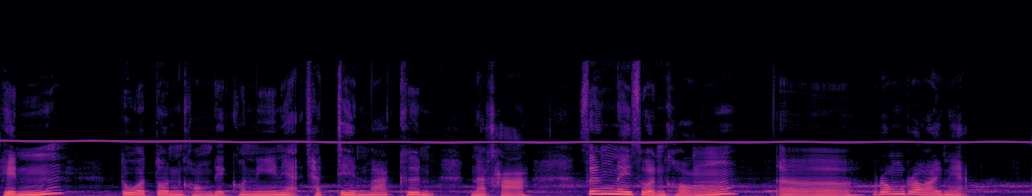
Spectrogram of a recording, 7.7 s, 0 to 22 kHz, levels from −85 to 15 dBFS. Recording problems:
echo of what is said; faint; throughout; 440 ms later, 20 dB below the speech
high-pitched whine; noticeable; throughout; 6 kHz, 20 dB below the speech

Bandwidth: 15 kHz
